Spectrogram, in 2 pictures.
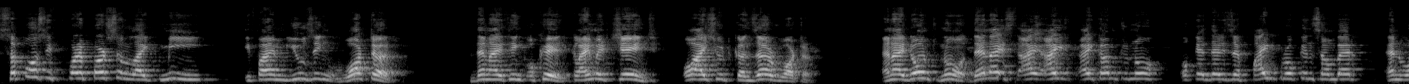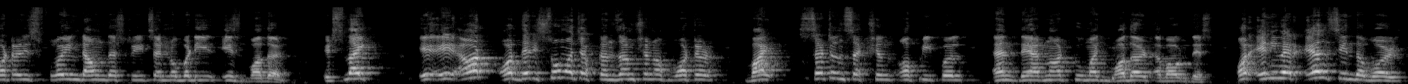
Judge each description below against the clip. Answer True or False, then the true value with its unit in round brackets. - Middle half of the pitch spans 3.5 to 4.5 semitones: True (4.1 semitones)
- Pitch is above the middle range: True (230 Hz)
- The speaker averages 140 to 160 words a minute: False (180 wpm)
